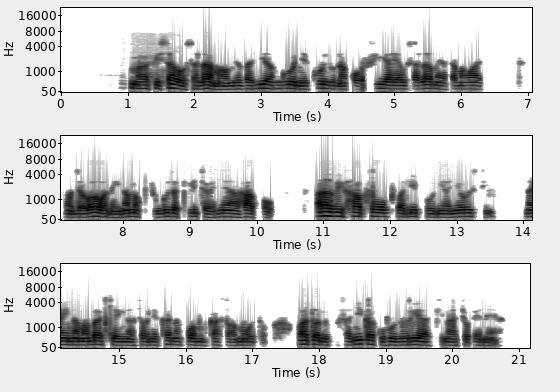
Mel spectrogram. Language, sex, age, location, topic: Swahili, male, 18-24, Nairobi, health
